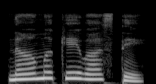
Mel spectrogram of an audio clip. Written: ನಾಮಕೇವಾಸ್ತೆ

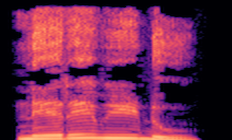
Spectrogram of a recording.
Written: ನಿರಿವಿಡಿ

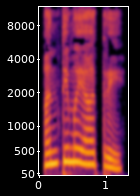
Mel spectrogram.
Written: ಅಂತಿಮಯಾತ್ರೆ

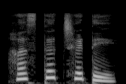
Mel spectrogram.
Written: ಹಸ್ತಚ್ಛಟೆ

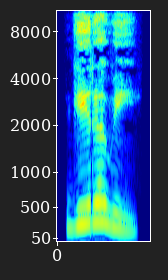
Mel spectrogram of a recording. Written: ಗಿರವಿ

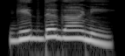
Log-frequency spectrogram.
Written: ಗುದ್ದುಗಣ್ಣು

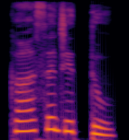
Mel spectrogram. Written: ಕಾಸಜಿತ್ತು

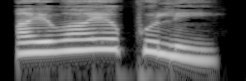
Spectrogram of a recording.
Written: ಅಯ್ವಾಯಪುಲಿ

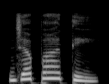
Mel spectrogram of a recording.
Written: ಜಪಿತ

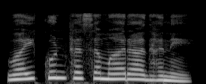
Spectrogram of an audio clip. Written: ವೈಕುಂಠಸಮಾರಾಧನೆ

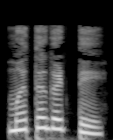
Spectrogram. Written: ಮತಿಗಿಡು

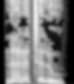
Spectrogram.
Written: ನರುಚಲು

